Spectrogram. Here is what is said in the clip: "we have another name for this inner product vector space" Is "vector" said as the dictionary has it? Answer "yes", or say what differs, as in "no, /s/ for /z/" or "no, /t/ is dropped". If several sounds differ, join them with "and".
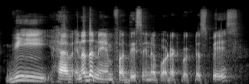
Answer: no, /b/ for /v/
